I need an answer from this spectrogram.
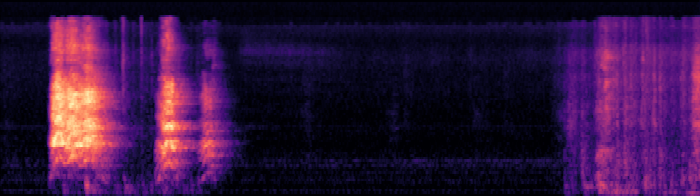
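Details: Pet Shiba Inu giving two sharp barks close together early on, then a long silence, followed by a lower, rougher grumbling sound at the end.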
